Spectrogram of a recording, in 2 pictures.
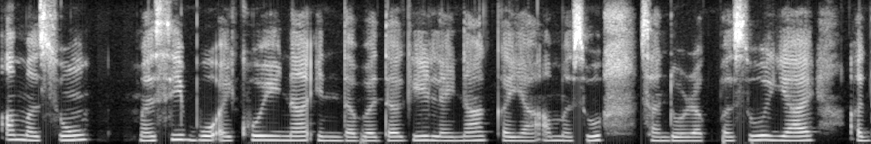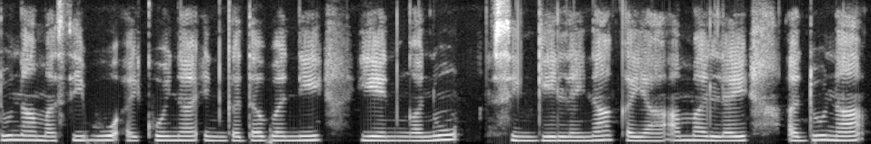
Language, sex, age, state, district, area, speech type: Manipuri, female, 18-30, Manipur, Bishnupur, rural, spontaneous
